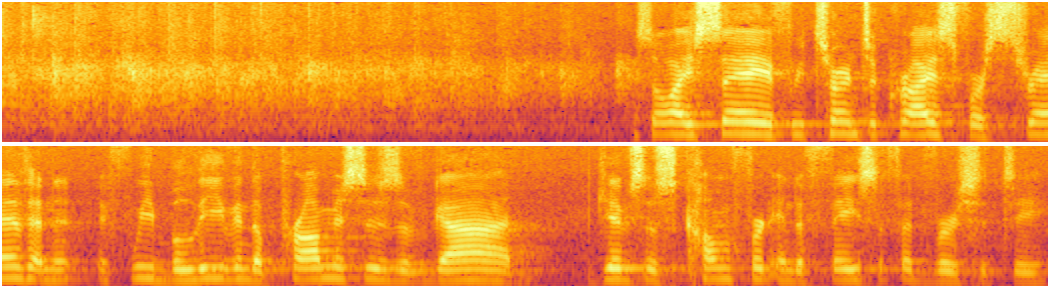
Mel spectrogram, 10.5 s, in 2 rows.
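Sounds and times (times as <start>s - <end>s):
audience applause: 0.0s - 3.2s
speech: 3.2s - 10.4s.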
